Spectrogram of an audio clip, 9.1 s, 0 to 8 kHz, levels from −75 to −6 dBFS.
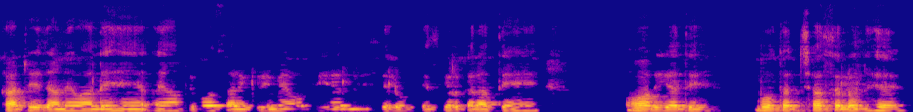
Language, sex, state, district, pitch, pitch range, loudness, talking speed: Hindi, male, Bihar, Saran, 125 Hz, 120-125 Hz, -19 LUFS, 145 wpm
